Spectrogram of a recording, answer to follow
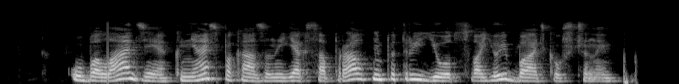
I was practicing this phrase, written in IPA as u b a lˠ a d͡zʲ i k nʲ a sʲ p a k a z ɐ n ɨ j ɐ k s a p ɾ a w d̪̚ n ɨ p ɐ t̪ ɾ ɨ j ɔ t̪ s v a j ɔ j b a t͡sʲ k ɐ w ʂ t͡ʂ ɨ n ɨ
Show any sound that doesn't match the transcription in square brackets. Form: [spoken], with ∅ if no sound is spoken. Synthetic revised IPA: u b a lˠ a d͡zʲ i k nʲ a sʲ p a k a z ɐ n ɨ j ɐ k s a p ɾ a w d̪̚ n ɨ p ɐ t̪ ɾ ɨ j ɔ t̪ s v a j ɔ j b a t͡sʲ k ɐ w ʂ t͡ʂ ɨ n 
